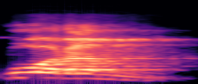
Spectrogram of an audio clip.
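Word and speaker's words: القرآن: Pois é, e esses preceitos do Corão, do Coran, né? Como se fala em árabe, tá? O nome do livro é Coran.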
